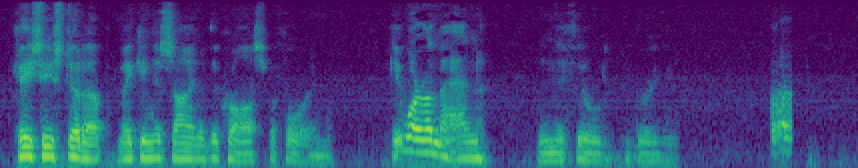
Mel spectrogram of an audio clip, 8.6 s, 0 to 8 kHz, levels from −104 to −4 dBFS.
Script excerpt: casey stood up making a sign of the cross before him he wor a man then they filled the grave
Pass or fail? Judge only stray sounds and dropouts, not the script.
fail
